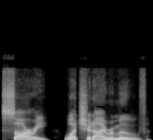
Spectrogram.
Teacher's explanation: rises at the end because it is a question. In natural American speech, "What should I" can sound like "What should I". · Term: intonation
